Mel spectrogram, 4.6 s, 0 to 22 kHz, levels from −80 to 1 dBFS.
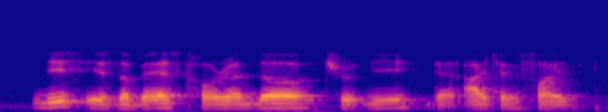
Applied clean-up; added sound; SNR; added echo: none; none; none; none.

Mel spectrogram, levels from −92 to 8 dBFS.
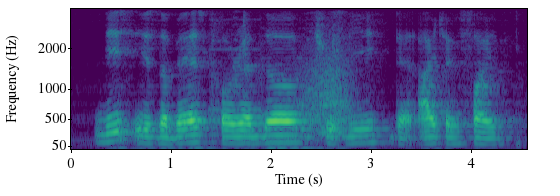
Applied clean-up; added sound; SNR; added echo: none; Subway, metro, underground; 19 dB; reverberation time 1.6 s.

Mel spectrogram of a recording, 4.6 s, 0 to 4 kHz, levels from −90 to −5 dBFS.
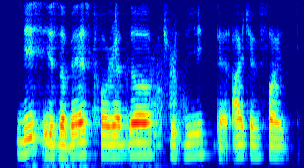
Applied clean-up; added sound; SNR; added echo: neural mask model DeepFilterNet 3.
